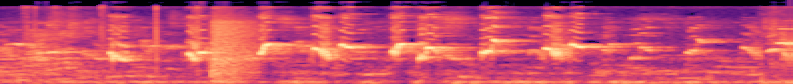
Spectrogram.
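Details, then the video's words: Bird calls used to coax birds that are reluctant to sing: harsh, squawky chirps repeated about twice a second, one broad noisy burst near the start, and a faint low hum. "SUWARA PANGILAN BURUNG MALES BUNYI"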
